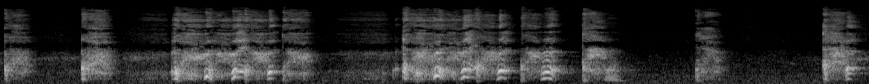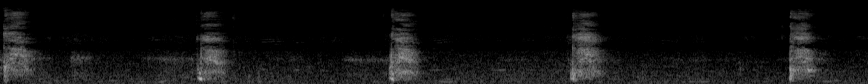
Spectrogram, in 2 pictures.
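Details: Girl coughing: a child coughs repeatedly, a rapid cluster of coughs followed by single coughs spaced a few seconds apart.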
